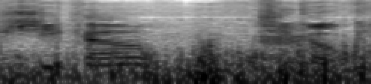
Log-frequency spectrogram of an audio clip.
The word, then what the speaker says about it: Chicot: to ask you this is how do you pronounce this area of arkans chicoo County chico County it's really just the county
